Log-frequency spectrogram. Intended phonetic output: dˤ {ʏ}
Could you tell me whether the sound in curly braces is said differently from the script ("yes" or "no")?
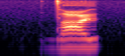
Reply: no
